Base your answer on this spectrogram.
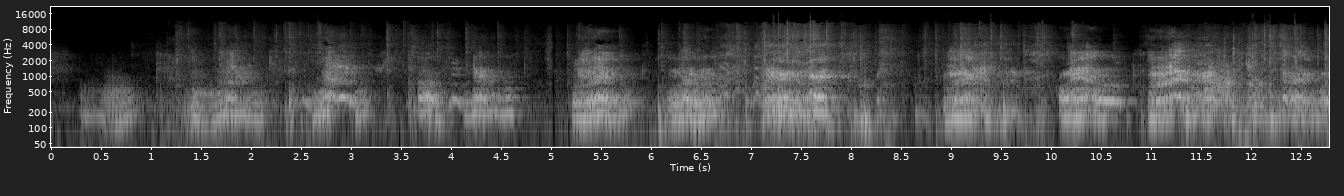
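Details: Dachshund puppies playing outside give rough, throaty growls and grumbles in bursts of one to two seconds, rising and falling in loudness almost continuously, with short pauses between bouts.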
